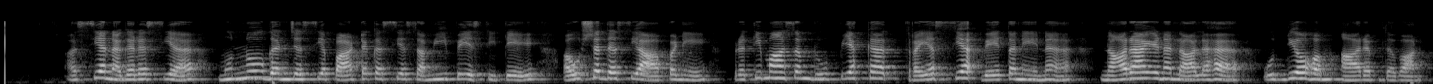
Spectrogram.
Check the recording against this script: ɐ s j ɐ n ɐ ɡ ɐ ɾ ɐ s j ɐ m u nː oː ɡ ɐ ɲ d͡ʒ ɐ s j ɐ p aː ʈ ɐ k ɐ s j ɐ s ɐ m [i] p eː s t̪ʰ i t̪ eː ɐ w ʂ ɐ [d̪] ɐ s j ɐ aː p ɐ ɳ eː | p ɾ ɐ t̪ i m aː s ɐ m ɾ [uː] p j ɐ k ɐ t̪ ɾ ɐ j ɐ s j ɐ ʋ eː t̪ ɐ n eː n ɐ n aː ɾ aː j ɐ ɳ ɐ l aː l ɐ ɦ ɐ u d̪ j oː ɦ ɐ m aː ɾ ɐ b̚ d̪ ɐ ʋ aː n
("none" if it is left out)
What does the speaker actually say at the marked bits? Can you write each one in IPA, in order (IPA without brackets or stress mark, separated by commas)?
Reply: iː, d̪, uː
